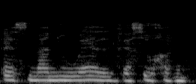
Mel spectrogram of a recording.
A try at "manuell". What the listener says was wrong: Yeah, you notice the difference between how I said manuell and how you said it? There's a short pause here between the U and the E. Yeah, manuell.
